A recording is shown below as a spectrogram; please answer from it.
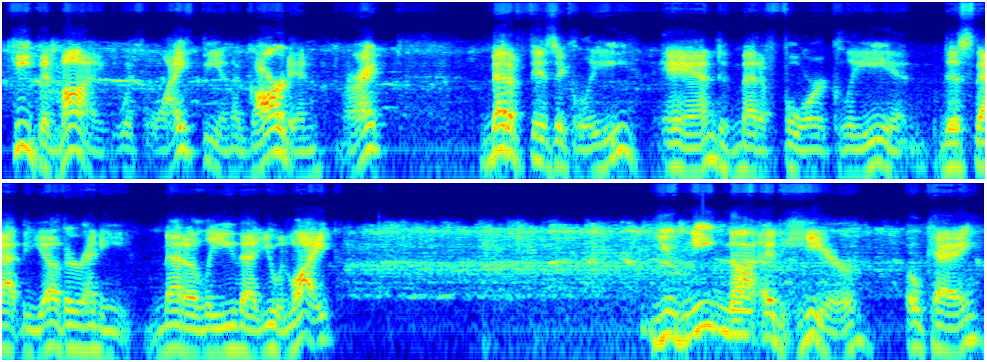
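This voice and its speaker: A man's voice: mid-range voice, animated, unhurried, pushed and bright, slight background noise, poor audio. A man giving a rambling, tongue-in-cheek lecture in wordy mock-academic phrasing, checking in often with small tags. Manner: wordy mock-academic phrasing with frequent "all right, okay" check-ins. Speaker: online philosophy show host.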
